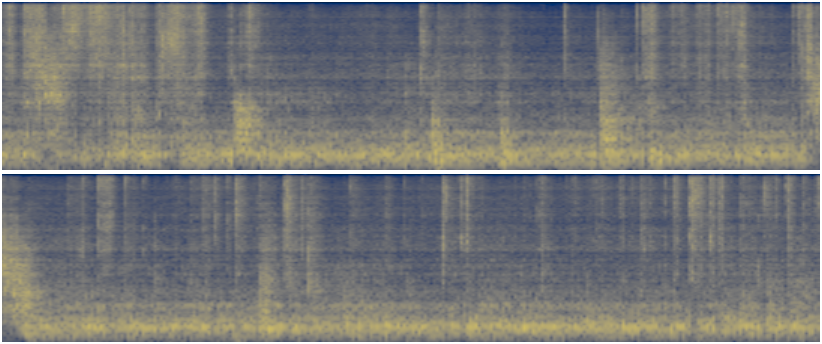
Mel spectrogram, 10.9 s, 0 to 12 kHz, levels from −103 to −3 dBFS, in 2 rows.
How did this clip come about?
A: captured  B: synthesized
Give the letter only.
B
